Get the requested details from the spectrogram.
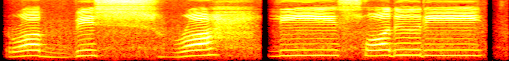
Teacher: شین میں تھوڑی سی شور کی آواز، روح کا مخرج وسط حلق سے، اور لی میں یا مدہ ہے، اس کو ایک الف ہی مقدار کھینچ کے پڑھیں گے۔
